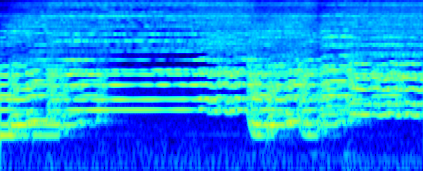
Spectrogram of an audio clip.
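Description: Minimoog-model virtual analog synthesizer, written in Faust and running on an Analog Devices SHARC Audio Module, played from a MIDI keyboard: a few held notes, the pitch sliding from one note to the next.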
